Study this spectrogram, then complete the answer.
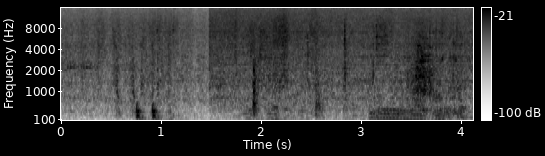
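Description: A cardboard box knocks and rustles as a child handles it.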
